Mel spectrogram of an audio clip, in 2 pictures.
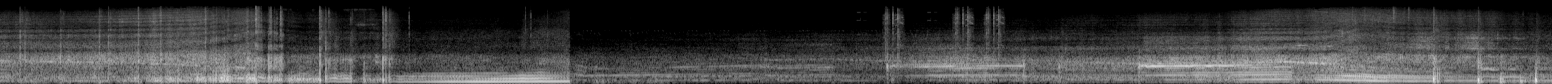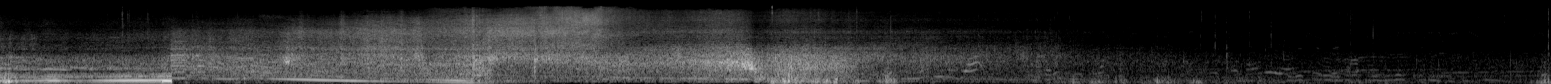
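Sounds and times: rally car engine at full throttle: 0.0s - 26.6s
exhaust pops and bangs: 0.1s - 4.1s, 14.2s - 15.8s.

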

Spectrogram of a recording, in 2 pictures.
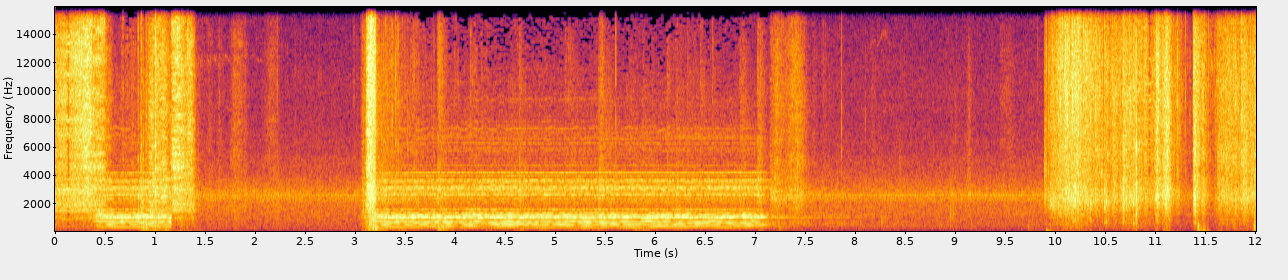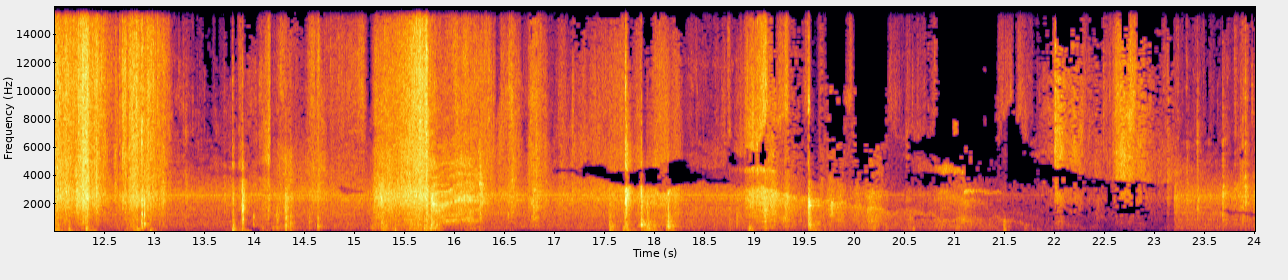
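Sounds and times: packaging rustling and crinkling: 9.8s - 13.4s.

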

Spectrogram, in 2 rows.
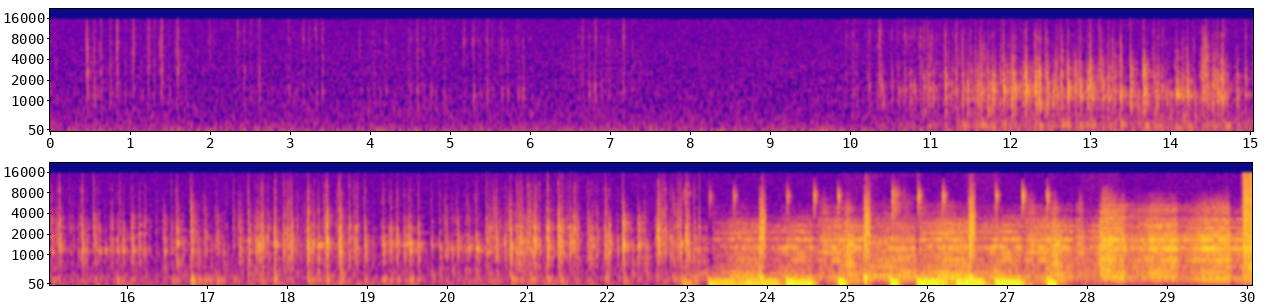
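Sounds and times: mechanical keyboard typing: 0.4s - 1.7s, 2.3s - 7.4s, 10.0s - 23.3s
music with heavy bass beat: 23.3s - 27.7s.

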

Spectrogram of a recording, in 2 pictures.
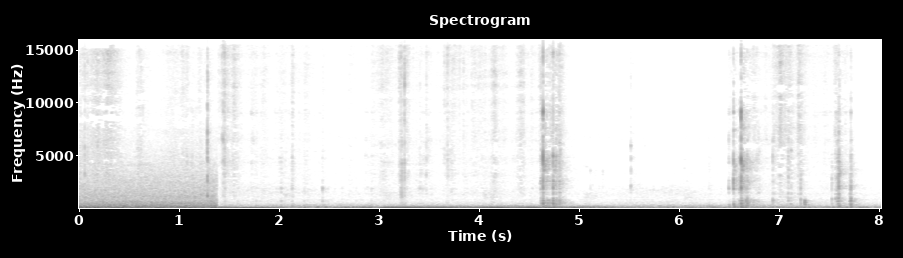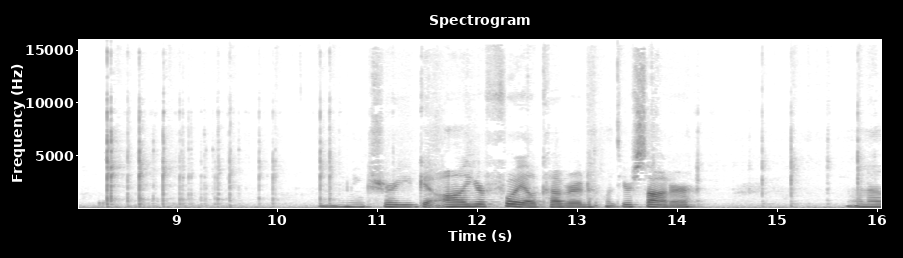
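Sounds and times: low hum: 0.0s - 6.2s.

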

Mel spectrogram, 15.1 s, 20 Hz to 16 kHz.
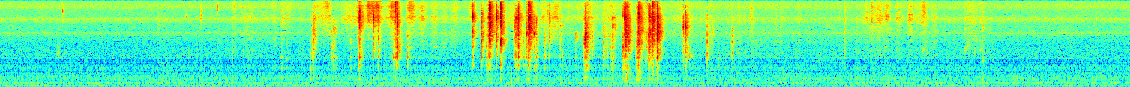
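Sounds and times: handling clicks and crinkles: 3.7s - 10.1s.

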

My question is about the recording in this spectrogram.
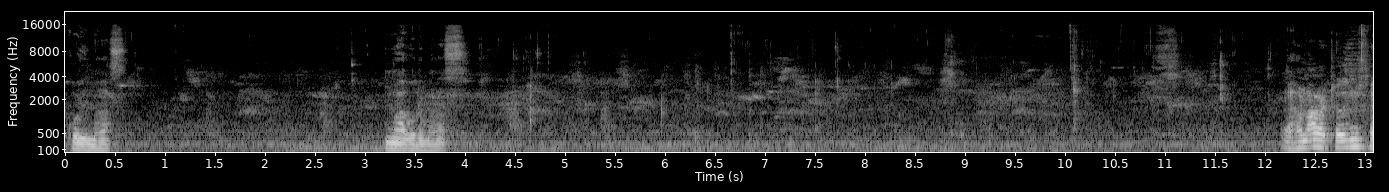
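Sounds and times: wet chewing: 2.2s - 12.2s.

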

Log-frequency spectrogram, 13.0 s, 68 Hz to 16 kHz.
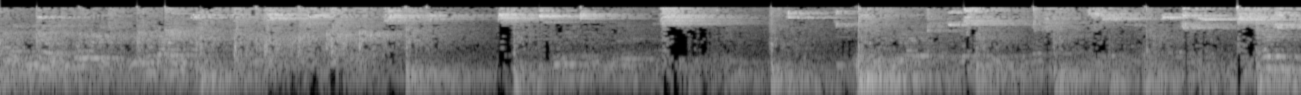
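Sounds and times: sneakers squeaking on floor: 1.7s - 2.9s, 3.8s - 13.0s
basketball bouncing thuds: 7.7s - 8.0s.

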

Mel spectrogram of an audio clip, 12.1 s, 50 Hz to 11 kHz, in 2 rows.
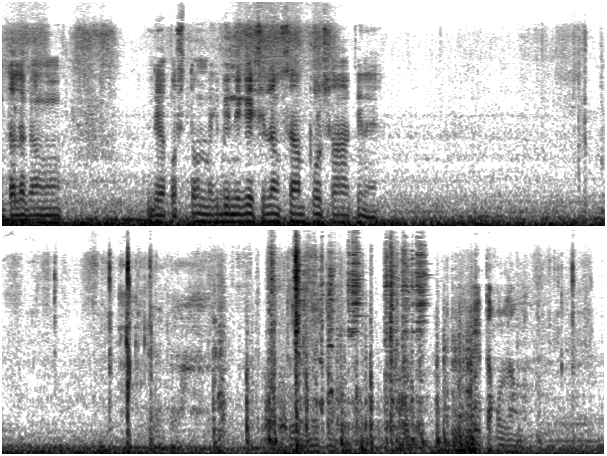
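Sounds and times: car engine rumble: 0.0s - 12.0s
knocks and rustles: 7.1s - 11.6s.

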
